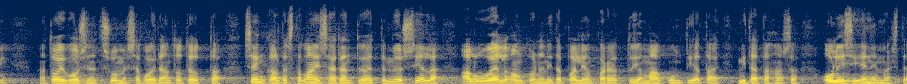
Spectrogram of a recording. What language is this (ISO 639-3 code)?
fin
